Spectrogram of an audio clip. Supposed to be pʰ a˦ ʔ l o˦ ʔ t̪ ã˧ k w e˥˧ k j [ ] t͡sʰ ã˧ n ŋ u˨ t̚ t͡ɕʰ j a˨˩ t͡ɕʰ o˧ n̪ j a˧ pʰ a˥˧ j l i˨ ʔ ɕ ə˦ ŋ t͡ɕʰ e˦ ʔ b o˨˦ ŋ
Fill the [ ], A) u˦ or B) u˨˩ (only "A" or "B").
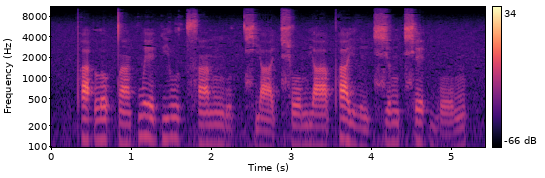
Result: A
